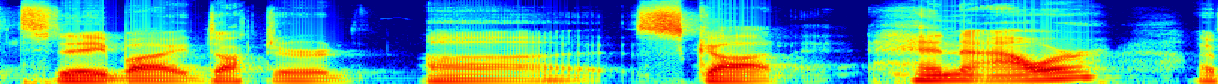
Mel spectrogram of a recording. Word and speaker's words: Hanauer: I'm joined today by Dr uh Scott henour I pronounce it correctly you did um he is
